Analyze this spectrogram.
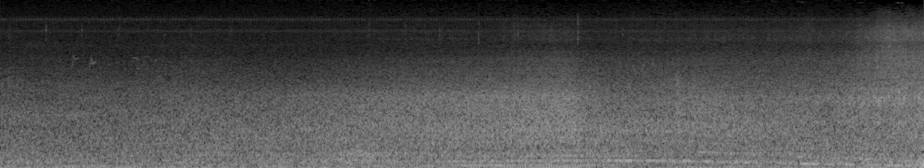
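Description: Diesel locomotive hauling a long freight train as it approaches: a steady engine drone with rumbling, growing gradually louder.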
